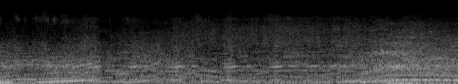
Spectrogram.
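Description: Car engines rev up and down while idling.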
